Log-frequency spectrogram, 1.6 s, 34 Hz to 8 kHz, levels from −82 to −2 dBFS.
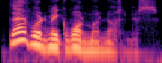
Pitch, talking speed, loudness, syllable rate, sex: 120 Hz, 185 wpm, -17 LUFS, 6.4 syllables/s, male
